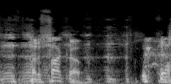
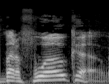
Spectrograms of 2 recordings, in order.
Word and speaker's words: Buttafuoco: Buttafuoco. Jessica, that's how you say it, if you're Italian. I think it's Buttafuoco, if you're...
